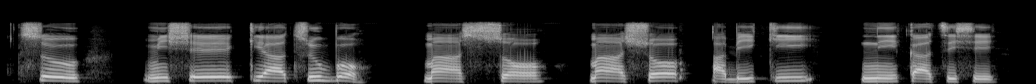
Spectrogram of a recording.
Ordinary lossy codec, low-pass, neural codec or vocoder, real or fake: none; 7.2 kHz; none; real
